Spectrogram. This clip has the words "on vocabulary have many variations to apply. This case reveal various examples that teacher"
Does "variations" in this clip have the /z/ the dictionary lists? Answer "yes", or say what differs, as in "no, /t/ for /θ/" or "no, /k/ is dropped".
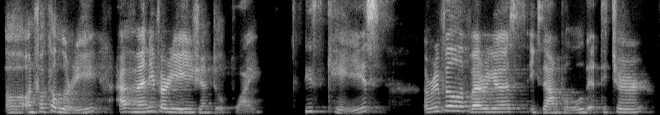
no, /z/ is dropped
